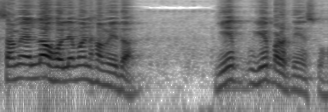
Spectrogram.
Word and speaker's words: سمع اللہ لمن حمدہ: عام طور پر لوگوں کو دیکھا گیا سمع اللہ لمن حمدہ یہ پڑھتے ہیں، اس کو ہو لمن نہیں ہے، سمع اللہ لمن حمدہ.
